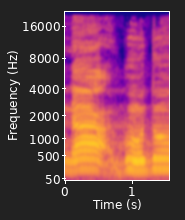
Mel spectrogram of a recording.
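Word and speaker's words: نَعْبُدُ: আমরা আইনকে একটু চাপ দিয়ে গলার মধ্যখান থেকে পড়বো, এই আইনকে এবং এই আইনকে দুইটাকে এইভাবে ইয়াকা না'বুদু না'বুদু ইয়াকা না'বুদু ওয়া ইয়াকা নাস্তাঈন।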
